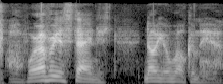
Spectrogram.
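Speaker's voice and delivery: gruff put-on character voice. Voicing a character who welcomes the group: gruff voice like Ogden. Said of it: "That she sounds very gruff".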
